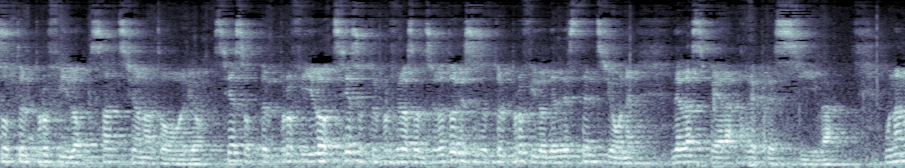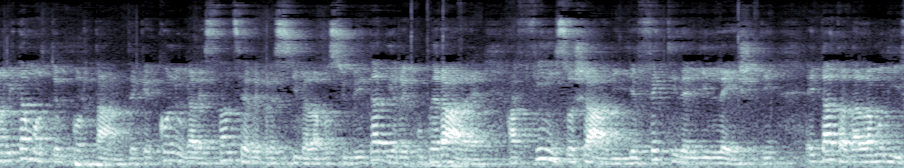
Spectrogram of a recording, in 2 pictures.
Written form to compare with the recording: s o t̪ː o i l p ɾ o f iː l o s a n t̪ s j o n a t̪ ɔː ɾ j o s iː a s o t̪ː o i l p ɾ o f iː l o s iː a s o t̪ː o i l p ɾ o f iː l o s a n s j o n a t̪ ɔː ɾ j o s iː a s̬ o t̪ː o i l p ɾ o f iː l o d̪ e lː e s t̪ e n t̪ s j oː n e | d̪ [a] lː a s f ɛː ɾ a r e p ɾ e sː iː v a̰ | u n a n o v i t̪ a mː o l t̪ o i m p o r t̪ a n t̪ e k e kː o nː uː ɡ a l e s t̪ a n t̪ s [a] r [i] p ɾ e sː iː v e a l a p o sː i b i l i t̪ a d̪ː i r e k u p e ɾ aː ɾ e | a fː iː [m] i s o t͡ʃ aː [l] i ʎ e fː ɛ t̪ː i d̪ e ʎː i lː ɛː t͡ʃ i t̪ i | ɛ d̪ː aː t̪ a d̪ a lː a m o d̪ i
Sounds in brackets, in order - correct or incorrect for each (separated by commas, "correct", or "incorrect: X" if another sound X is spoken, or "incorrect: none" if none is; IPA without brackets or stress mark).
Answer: incorrect: e, incorrect: e, incorrect: e, incorrect: n, correct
